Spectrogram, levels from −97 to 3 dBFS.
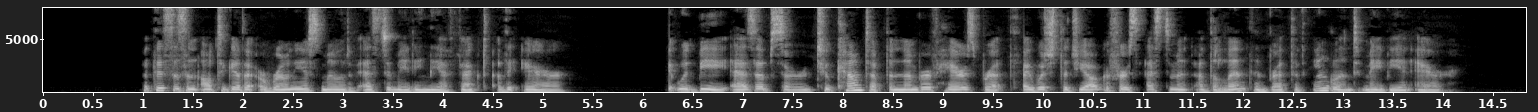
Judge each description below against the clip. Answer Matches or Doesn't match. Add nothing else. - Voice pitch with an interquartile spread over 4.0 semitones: Doesn't match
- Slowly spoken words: Doesn't match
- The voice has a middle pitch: Matches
